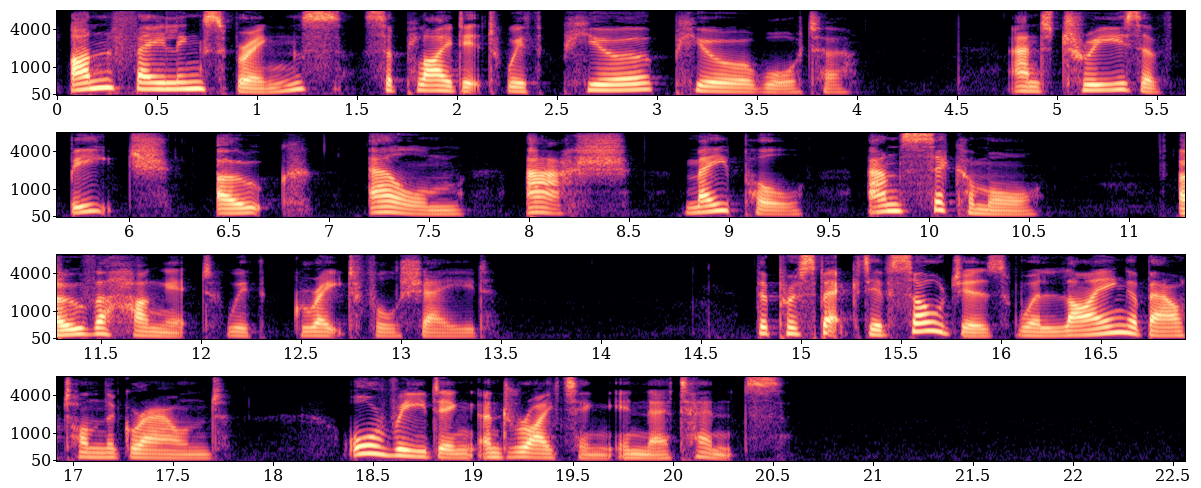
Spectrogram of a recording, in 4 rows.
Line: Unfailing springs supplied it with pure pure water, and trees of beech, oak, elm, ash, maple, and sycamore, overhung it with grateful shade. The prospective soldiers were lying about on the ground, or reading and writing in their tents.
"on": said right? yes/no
yes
